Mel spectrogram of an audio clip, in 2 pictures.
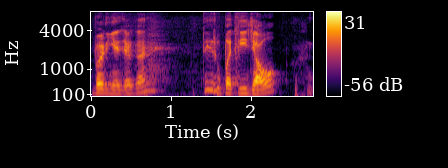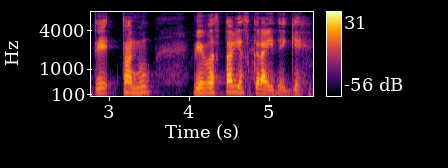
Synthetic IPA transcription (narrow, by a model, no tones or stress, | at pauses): bəɽijãːd͡ʒəɡãːn | t̪eːɾuːpət̪iːd͡ʒaːoː | t̪eːt̪ʊaːnũː | ʋjəʋəst̪ʰaːʋiːəskəɾaːiːd̪eːɡeː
